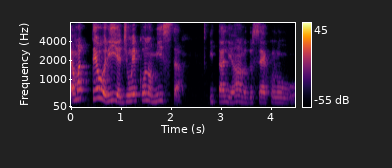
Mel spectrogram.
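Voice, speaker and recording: With a Minas Gerais accent, a woman speaks in an animated tone with lively intonation. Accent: Minas Gerais Brazilian. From Brazil, Minas Gerais. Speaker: medical residency exam prep teacher. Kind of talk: live online class. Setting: live stream with chat.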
